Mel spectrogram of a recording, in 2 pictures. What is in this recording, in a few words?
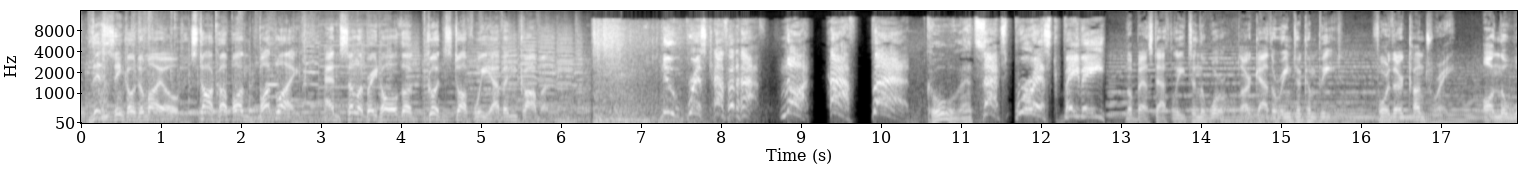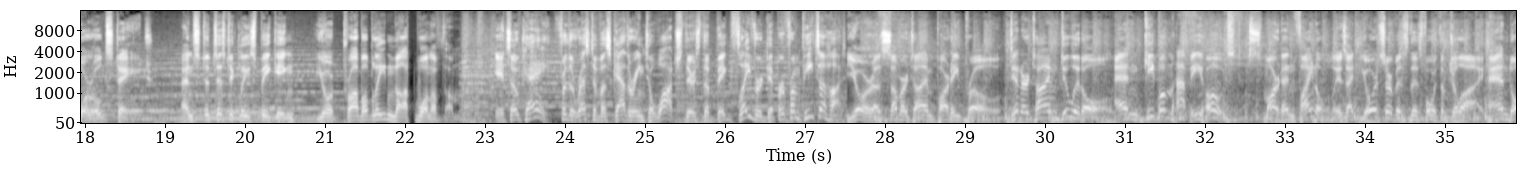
radio commercials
